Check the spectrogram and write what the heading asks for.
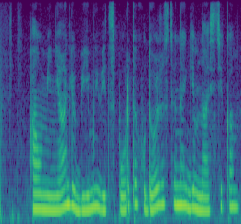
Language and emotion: Russian, neutral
